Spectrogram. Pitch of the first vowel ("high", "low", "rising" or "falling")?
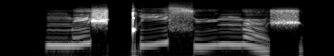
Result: rising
